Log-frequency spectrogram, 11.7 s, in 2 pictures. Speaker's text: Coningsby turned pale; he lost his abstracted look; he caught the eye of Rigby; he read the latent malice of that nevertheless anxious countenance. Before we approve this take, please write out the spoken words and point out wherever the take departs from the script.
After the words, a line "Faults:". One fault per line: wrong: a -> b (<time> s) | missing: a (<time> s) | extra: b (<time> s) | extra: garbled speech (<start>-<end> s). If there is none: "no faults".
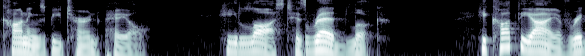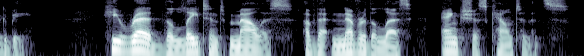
Coningsby turned pale; he lost his read look; he caught the eye of Rigby; he read the latent malice of that nevertheless anxious countenance.
Faults:
wrong: abstracted -> read (3.0 s)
